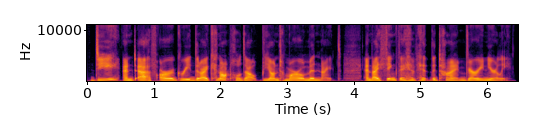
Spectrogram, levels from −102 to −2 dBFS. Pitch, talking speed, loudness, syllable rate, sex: 210 Hz, 220 wpm, -19 LUFS, 5.3 syllables/s, female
